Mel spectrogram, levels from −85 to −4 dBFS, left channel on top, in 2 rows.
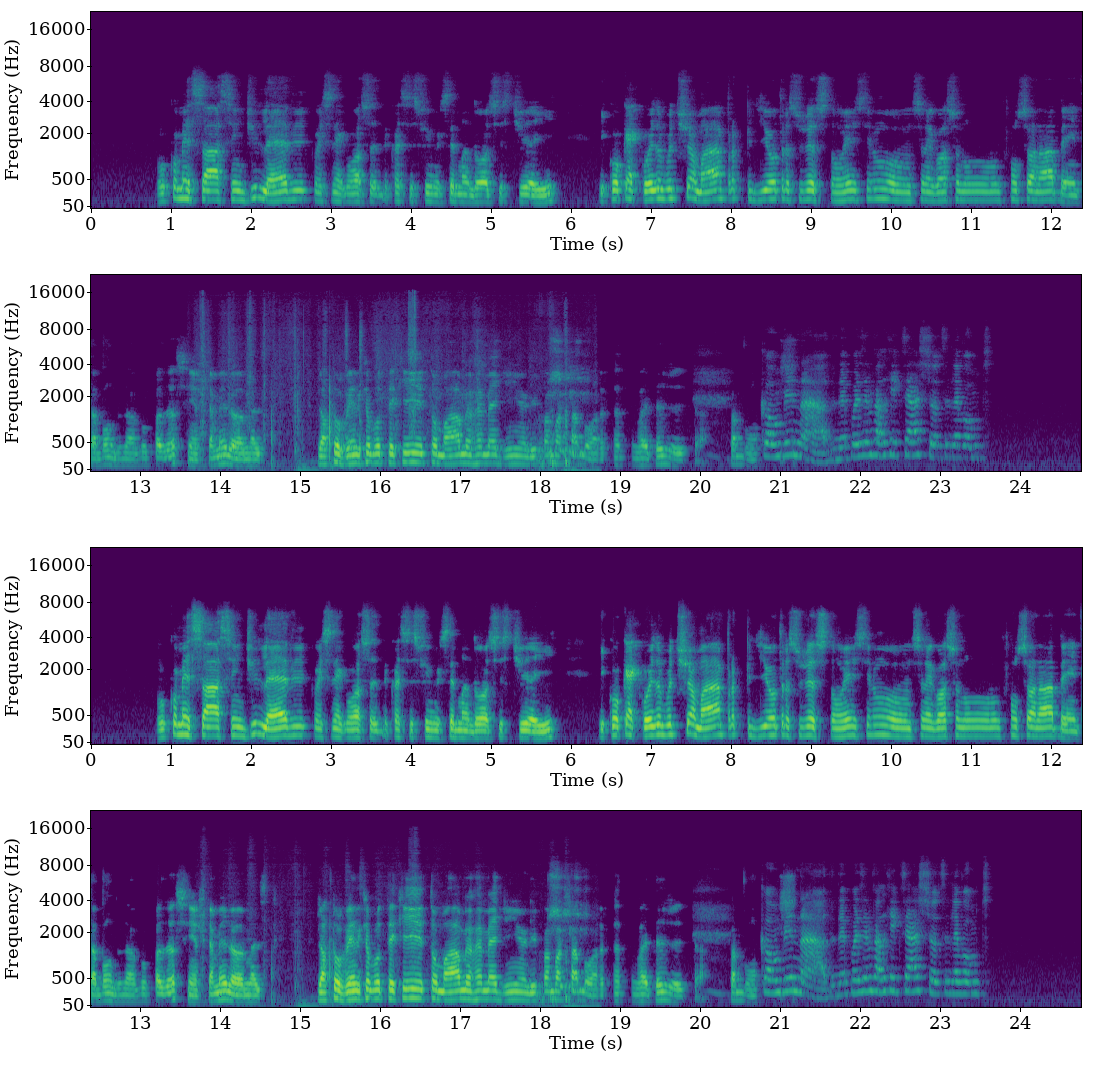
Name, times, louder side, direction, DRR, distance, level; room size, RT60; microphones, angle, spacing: voice 1, 0.8-5.8 6.4-14.6 15.2-18.7 19.2-20.0 20.4-20.7, right 4 dB, 45° right, 0.3 m, -25 dB
sound 1, 13.6-18.7, left 4 dB, 50° left, 0.5 m, -45 dB
voice 2, 18.1-18.6 19.9-20.4 20.8-23.6, right 3 dB, 85° right, 1.1 m, -38 dB
5.2 x 2.8 x 3.3 m
head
